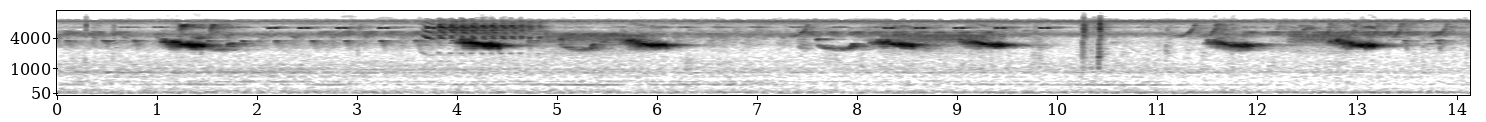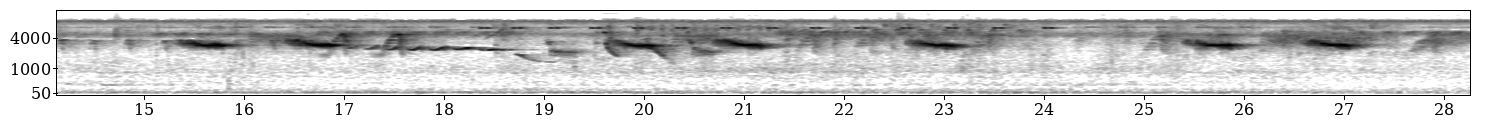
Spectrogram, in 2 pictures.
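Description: Wild insect and bird ambience: short chirps repeat about once a second, often in pairs, over a steady high insect drone.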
